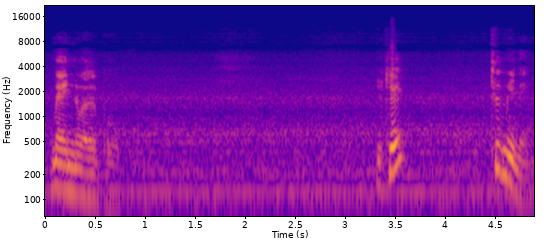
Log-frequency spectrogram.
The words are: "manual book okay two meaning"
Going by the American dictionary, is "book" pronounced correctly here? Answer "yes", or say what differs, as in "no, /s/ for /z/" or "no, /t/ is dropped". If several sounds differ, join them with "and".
no, /k/ is dropped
